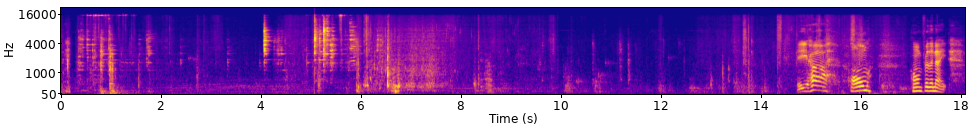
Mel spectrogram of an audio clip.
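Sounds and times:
metal gear clinking on wooden deck: 0:00.0 - 0:06.8
water splashing and pouring: 0:05.7 - 0:10.0.

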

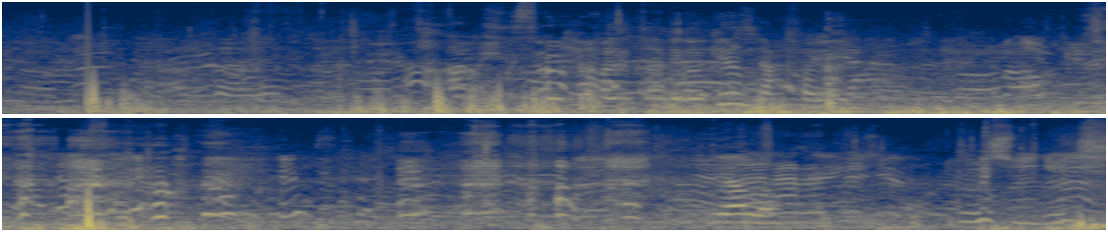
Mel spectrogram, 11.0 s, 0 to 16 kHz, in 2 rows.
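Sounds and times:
wind rumble on microphone: 0:00.2 - 0:07.3, 0:09.5 - 0:11.0
young women talking and calling: 0:00.9 - 0:11.0.

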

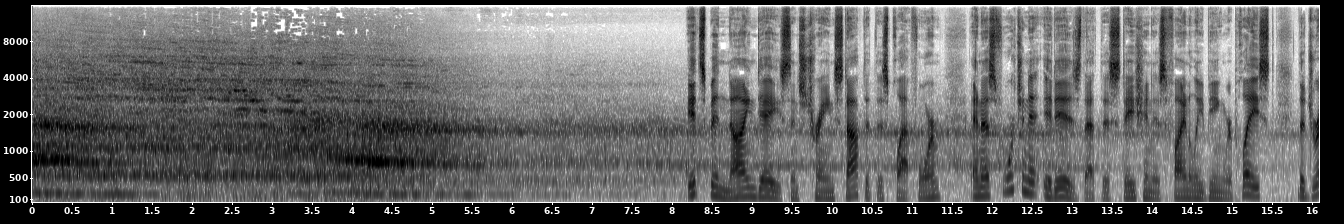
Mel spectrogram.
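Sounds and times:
locomotive whine falling in pitch: 0:00.0 - 0:14.1
train wheel and rail noise: 0:00.0 - 0:14.6.

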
